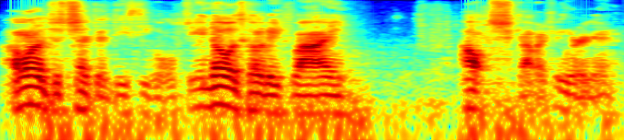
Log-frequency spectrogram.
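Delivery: ordinary talk, nothing marked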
